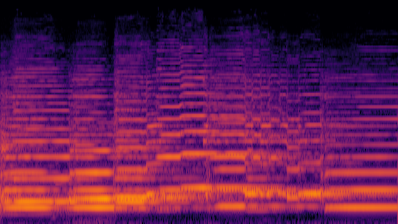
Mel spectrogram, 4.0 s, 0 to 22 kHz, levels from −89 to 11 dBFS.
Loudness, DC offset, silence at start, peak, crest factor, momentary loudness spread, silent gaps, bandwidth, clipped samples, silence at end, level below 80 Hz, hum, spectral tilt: -20 LUFS; under 0.1%; 0 s; -6 dBFS; 14 dB; 7 LU; none; 12 kHz; under 0.1%; 0 s; -68 dBFS; none; -2.5 dB/octave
